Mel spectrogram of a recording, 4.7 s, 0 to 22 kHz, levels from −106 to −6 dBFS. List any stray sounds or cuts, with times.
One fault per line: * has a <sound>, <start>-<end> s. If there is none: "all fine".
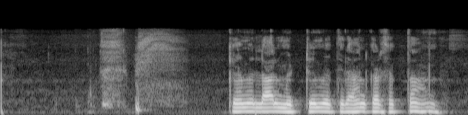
* has a sneeze, 0.7-1.9 s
